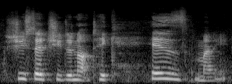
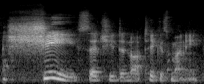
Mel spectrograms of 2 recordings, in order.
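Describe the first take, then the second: First: The stress is on the word his. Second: The stress is on the first word, she. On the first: She might have taken someone else's money. "but she might have taken someone else's money" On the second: She, not someone else, was the one who said it. "which means she said it, not someone else"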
